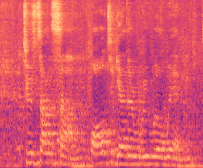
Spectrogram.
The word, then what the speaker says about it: Tous Ensemble: So the lyrics are Tous Ensemble, and you don't have, if you don't pronounce the B-L-E at the end, that's fine. Tous Ensemble, Tous Ensemble, all together we will win.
